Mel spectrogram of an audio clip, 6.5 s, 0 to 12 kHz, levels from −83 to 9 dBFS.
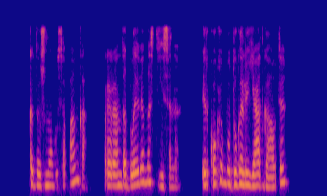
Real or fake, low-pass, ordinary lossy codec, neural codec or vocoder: fake; 7.2 kHz; MP3, 96 kbps; codec, 16 kHz, 4 kbps, FunCodec, trained on LibriTTS, 50 frames a second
